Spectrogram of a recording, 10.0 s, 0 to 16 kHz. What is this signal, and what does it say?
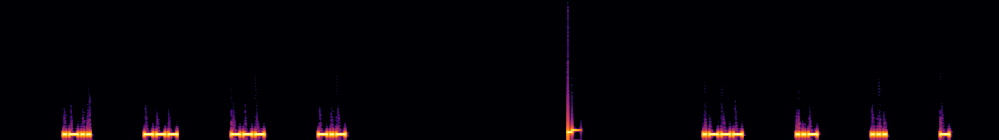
Morse code, heard as a keyed tone, about 40 wpm, spaced as for 14 wpm, 690 Hz. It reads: LOOK JUST
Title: 6x Character Spacing - Top 200 Words - 40wpm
